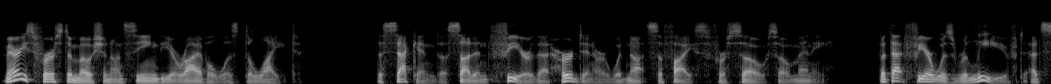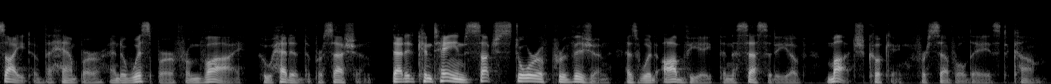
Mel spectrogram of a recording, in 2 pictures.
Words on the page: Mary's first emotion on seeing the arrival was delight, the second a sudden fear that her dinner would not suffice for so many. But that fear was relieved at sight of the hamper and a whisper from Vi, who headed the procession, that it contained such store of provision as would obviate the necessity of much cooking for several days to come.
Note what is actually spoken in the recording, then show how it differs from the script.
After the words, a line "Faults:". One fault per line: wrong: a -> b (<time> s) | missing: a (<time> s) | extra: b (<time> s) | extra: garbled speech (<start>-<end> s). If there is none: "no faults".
Mary's first emotion on seeing the arrival was delight, the second a sudden fear that her dinner would not suffice for so so many. But that fear was relieved at sight of the hamper and a whisper from Vi, who headed the procession, that it contained such store of provision as would obviate the necessity of much cooking for several days to come.
Faults:
extra: so (7.7 s)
